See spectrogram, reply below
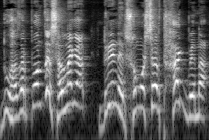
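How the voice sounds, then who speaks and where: Squeaky, evasive Bangladeshi cartoon bureaucrat. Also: male voice, lively intonation, fast talker, very noisy. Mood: dismissive, glib. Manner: glib, placating. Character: evasive, corrupt male city corporation official. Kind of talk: comic cartoon acting.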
